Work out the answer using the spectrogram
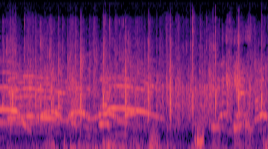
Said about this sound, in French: On peut applaudir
